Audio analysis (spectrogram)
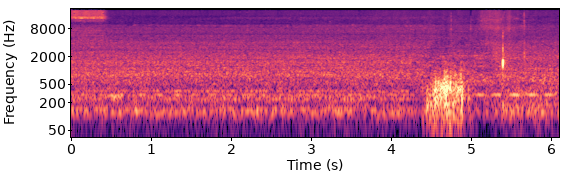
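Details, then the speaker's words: Danby Idylus 12,000 BTU portable air conditioner, first startup of the year in April: steady low hum and even airflow rush, no rattles or knocking; compressor started instantly. Normal running. "i'm about to start it up for the first time so let's go ahead and turn it on compressor started up"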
